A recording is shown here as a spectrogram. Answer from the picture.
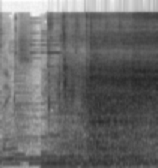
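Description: Commercial espresso machine running as a shot is pulled: a low steady pump hum comes in about half a second in, with a loud hiss over it.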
